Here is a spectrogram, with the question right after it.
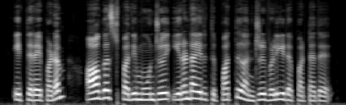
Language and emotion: Tamil, neutral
